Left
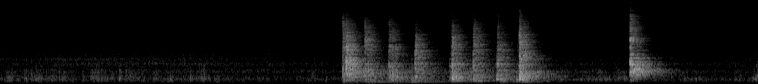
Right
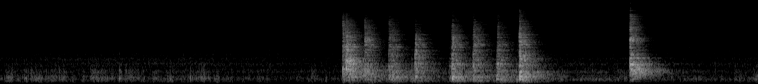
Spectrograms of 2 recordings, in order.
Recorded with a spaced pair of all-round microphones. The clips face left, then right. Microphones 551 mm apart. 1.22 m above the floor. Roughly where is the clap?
Centre.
